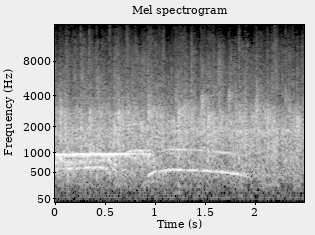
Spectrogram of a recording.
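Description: An audience claps steadily for the full stretch at a live show, a dense, even wash of many hands, with a faint tonal whoop or whistle sliding over it midway.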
